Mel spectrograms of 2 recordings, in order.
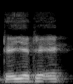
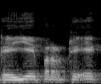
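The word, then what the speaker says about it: dy/dx: Dan Y aksen itu disimbolkan dengan DY dx. Itu membacanya DY dx ya, bukan DY per dx, bukan. Ya, DY dx.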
